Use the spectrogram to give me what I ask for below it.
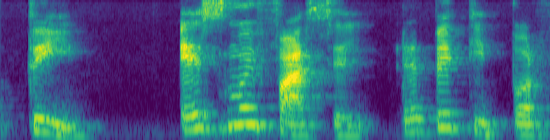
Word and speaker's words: ты: Tú se pronuncia como ты.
